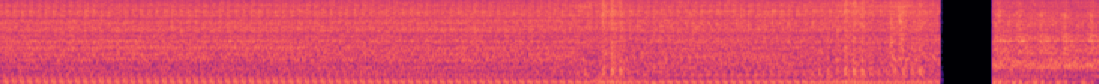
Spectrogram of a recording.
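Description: Engine of a Landscape Buddy one-ton Chinese mini excavator running steadily with an even, rapid pulse as the boom and bucket are worked. The sound cuts out for a moment near the end, then resumes.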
